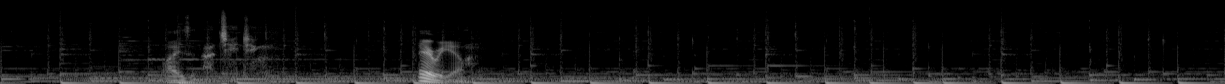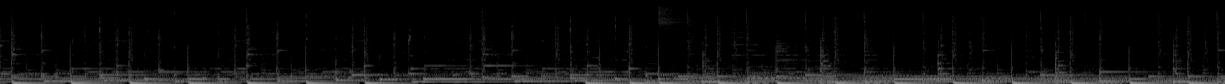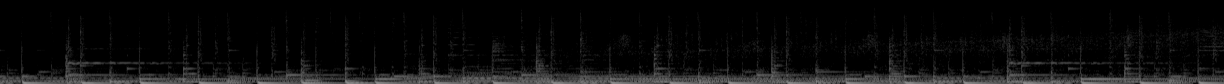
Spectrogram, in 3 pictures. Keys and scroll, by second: 5.7 e, 7.8 v, 15.6-17.0 typing, 27.1 super+r, 29.6 space, 30.2 super+space, 31.1 super+;, 32.0 space.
